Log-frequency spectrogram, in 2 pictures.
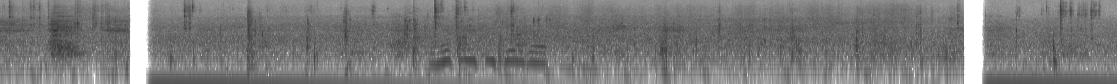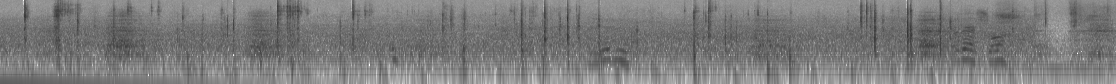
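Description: Footsteps over loose rock on a glacial moraine, with many small clicks and knocks of stones shifting underfoot over a steady hiss, and faint voices now and then. The sound cuts out briefly twice.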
